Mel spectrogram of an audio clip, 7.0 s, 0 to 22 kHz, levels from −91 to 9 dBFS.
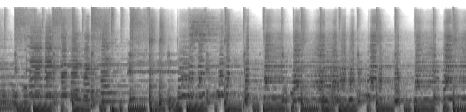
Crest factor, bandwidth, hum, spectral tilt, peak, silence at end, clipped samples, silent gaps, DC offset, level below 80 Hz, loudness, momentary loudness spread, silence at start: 14 dB; 17 kHz; none; -5 dB/octave; 0 dBFS; 0 s; under 0.1%; none; under 0.1%; -20 dBFS; -16 LUFS; 3 LU; 0 s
